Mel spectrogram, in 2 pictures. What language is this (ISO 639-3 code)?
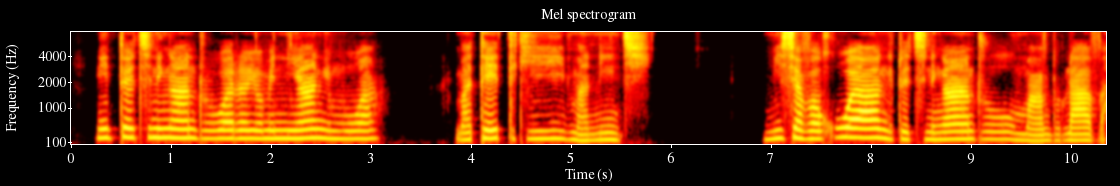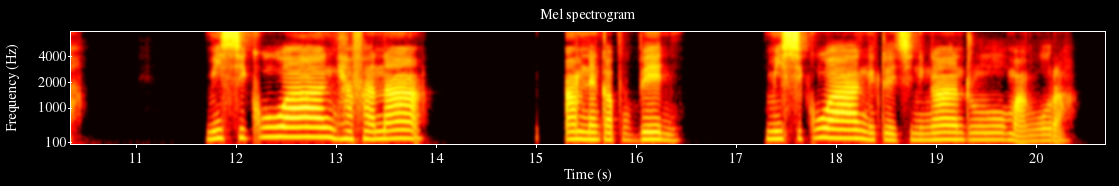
msh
